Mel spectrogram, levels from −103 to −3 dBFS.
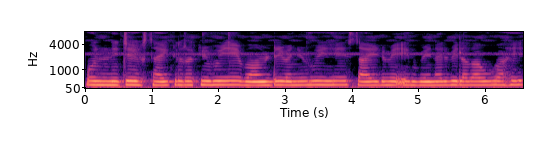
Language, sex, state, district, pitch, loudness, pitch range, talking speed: Hindi, female, Bihar, Madhepura, 195 Hz, -30 LUFS, 190-200 Hz, 175 wpm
